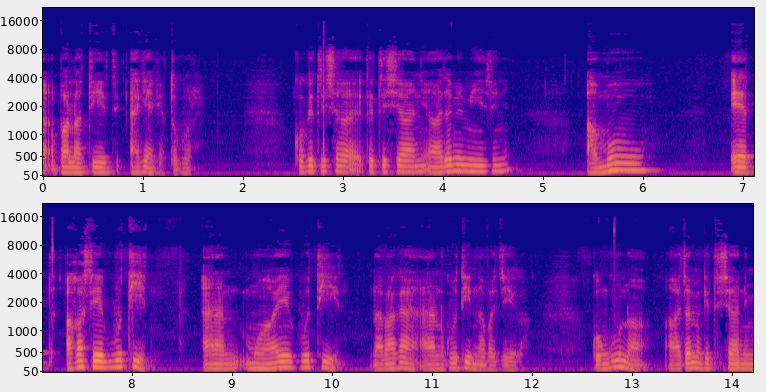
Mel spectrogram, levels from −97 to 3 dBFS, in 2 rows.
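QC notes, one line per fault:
2.80 s, electrical switching spike: a sharp snap peaking near -20 dBFS rides over the speech, likely an arc from a nearby switch or motor picked up on the line.
7.20 s, electrical switching spike: a louder snap, roughly -15 dBFS at peak, a brief burst of energy layered on the speech rather than replacing it.
12.82 s, electrical switching spike: a quieter tight click cluster around -25 dBFS, lasting under 10 ms, sitting on top of the speech.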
